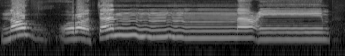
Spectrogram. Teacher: تا کو نون سے ملائیں گے، نون میں غنہ کریں گے، نون مشدد ہے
